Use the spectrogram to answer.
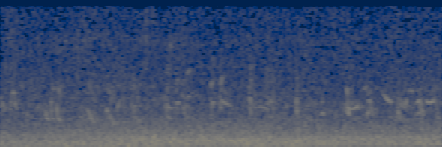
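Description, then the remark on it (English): Reeds in a reed bed beside a lake in England rustle steadily in the wind, a continuous airy hiss that never lets up, with a few faint bird calls in the background and no voices. “It's got beautiful yellow flag irises, and you can probably hear the reeds rustling in the wind.”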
